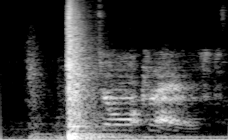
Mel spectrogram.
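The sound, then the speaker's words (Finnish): A microwave oven with a rotating glass plate and grill elements shuts its door with a solid thump, followed a moment later by a short electronic beep, which the microwave gives for door opening and closing. “Kuten huomaatte, niin mikro jostain syystä ilmoittaa myös oven avaamis- ja sulkemistapahtumat.”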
